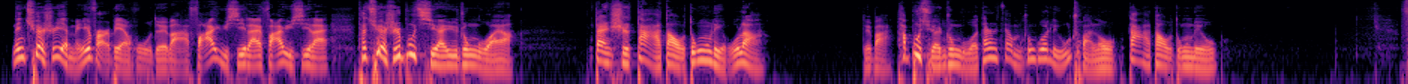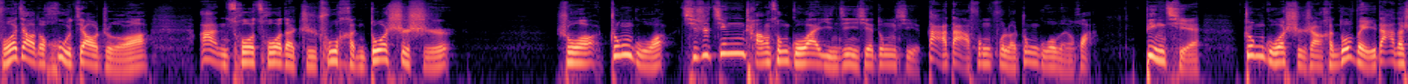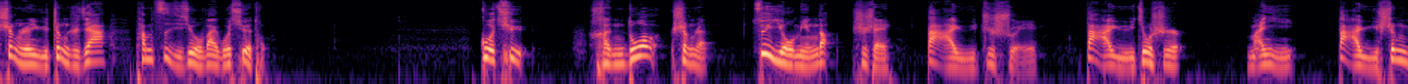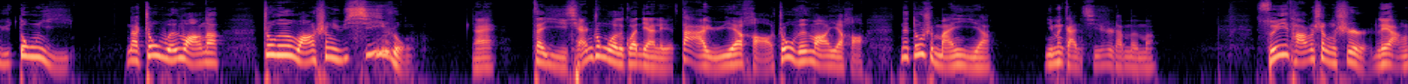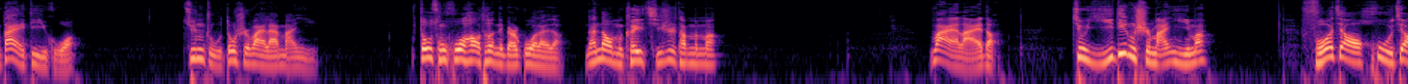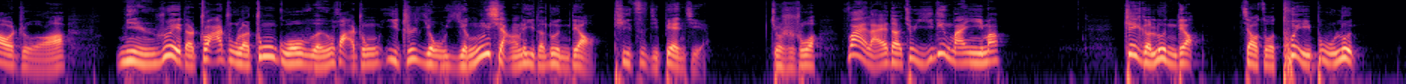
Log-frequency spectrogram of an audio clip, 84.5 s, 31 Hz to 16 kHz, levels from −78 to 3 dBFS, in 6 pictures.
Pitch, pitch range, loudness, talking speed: 150 Hz, 130-200 Hz, -16 LUFS, 210 characters per minute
